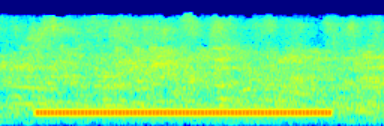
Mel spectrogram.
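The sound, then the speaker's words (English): A phone call to a shop is placed and one steady electronic ring tone sounds for about two seconds, clear and fairly loud over a faint hiss of background noise. “So I was just going to look at the shop number and try and get them there.”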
